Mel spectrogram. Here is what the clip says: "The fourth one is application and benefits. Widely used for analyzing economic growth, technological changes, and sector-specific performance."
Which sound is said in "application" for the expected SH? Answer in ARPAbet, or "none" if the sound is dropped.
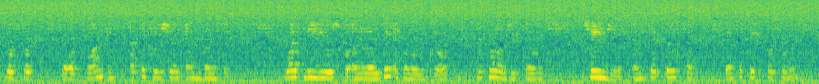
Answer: SH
